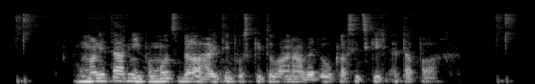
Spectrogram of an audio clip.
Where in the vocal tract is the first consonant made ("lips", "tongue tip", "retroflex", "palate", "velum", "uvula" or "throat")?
throat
